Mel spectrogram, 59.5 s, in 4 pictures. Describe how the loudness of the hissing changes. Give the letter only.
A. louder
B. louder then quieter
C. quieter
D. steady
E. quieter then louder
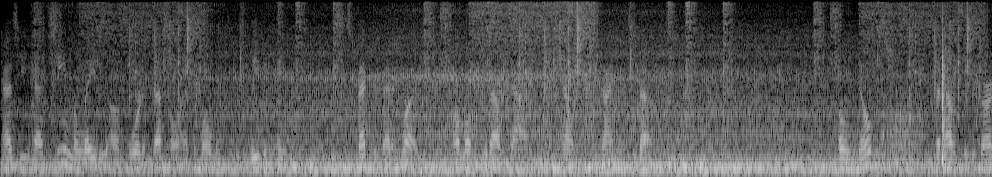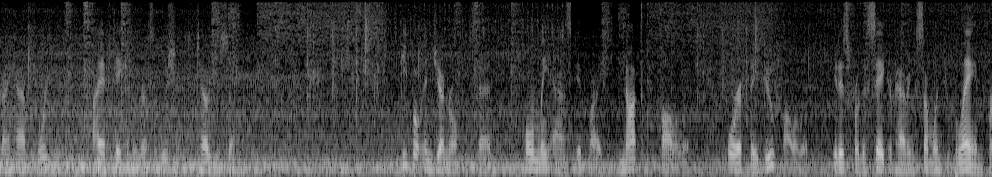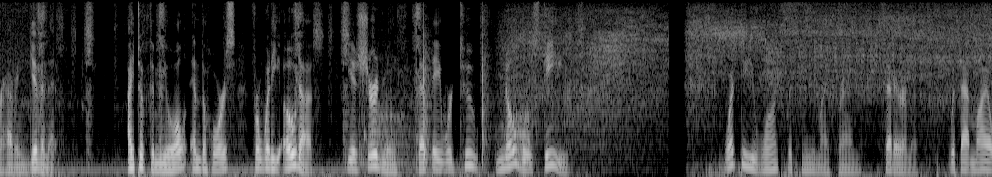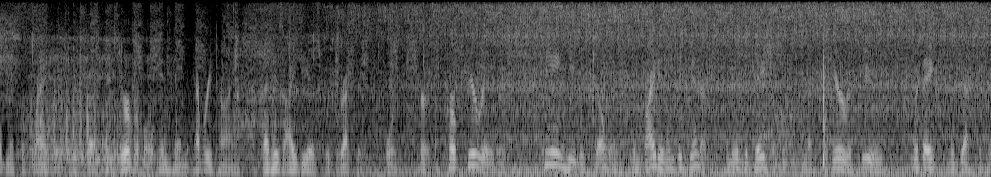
C.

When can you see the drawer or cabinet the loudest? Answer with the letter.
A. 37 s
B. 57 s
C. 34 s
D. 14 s
D.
